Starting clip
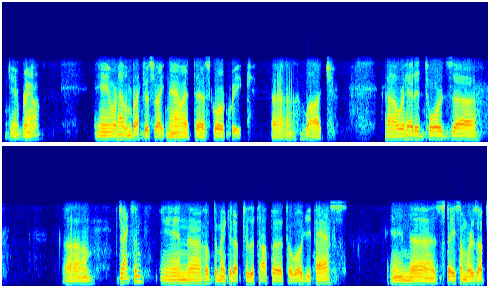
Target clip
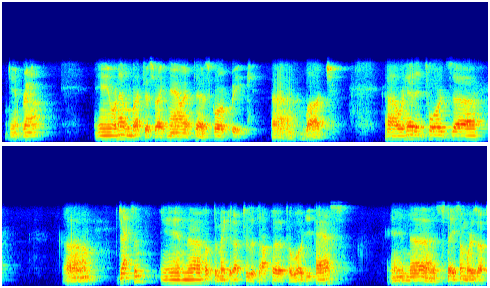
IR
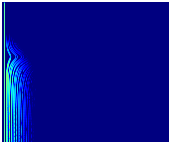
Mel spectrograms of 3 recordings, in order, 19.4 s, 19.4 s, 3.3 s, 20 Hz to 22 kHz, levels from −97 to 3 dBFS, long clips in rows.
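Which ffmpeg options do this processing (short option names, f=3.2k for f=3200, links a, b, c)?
-filter_complex "[0:a]firequalizer=gain_entry='entry(260,0);entry(490,4);entry(1900,1);entry(3100,8);entry(4500,-19)':delay=0.05:min_phase=1,asplit=2[a][b];[1:a]atrim=start_sample=2205[c];[b][c]afir=irnorm=-1:irlink=0,volume=-9.5dB[d];[a][d]amix=inputs=2:normalize=0"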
